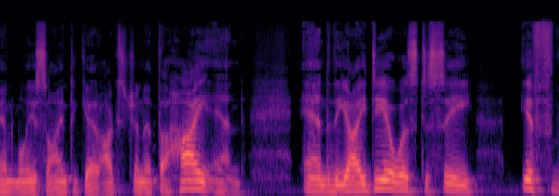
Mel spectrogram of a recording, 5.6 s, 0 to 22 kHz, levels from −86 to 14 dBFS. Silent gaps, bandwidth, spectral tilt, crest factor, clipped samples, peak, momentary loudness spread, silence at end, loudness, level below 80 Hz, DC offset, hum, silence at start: none; 13.5 kHz; -6.5 dB/octave; 18 dB; under 0.1%; -6 dBFS; 11 LU; 0 s; -24 LUFS; -64 dBFS; under 0.1%; none; 0 s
